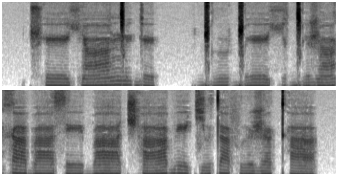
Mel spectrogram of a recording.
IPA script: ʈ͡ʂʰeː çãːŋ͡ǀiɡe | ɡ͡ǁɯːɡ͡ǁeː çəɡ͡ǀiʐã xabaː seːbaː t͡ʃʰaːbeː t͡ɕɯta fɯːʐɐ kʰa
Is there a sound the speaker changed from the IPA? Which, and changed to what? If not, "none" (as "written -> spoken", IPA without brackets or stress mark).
none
